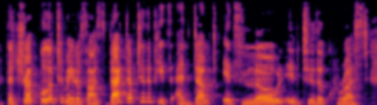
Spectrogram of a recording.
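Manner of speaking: plain reading voice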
